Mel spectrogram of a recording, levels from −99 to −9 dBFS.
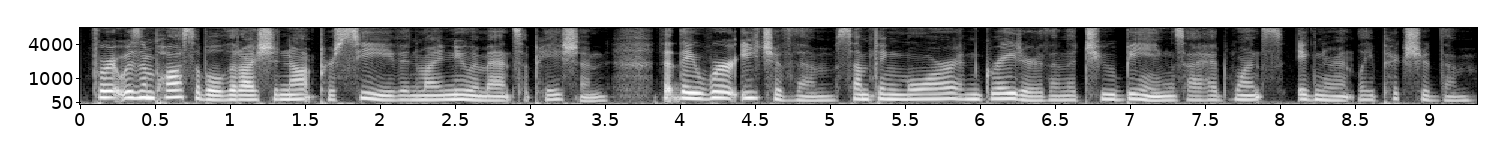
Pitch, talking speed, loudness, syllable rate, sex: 185 Hz, 210 wpm, -18 LUFS, 5.9 syllables/s, female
